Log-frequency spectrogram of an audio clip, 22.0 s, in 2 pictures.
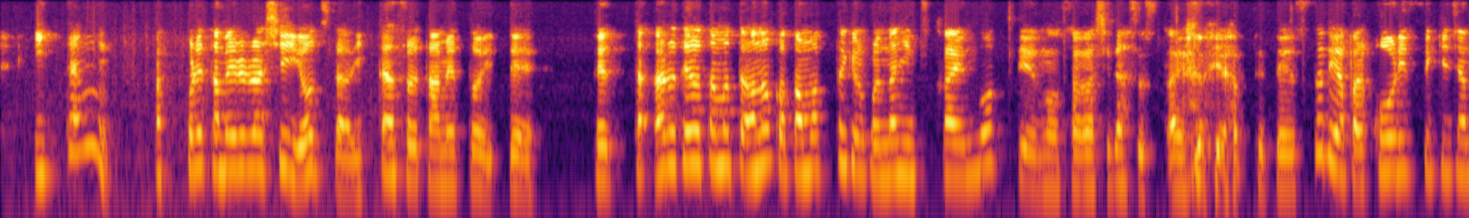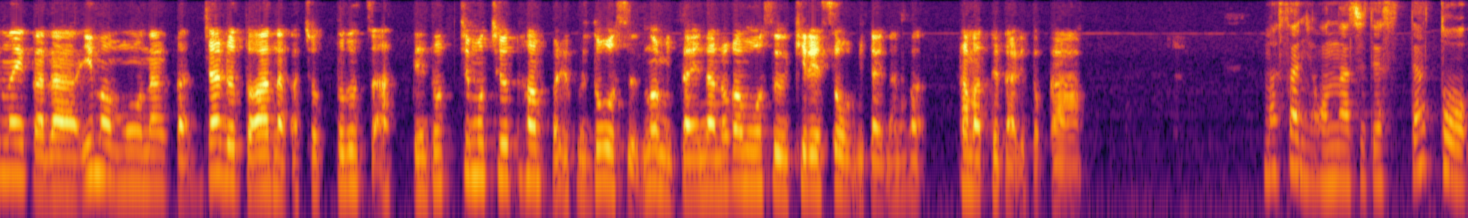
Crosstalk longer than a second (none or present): none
